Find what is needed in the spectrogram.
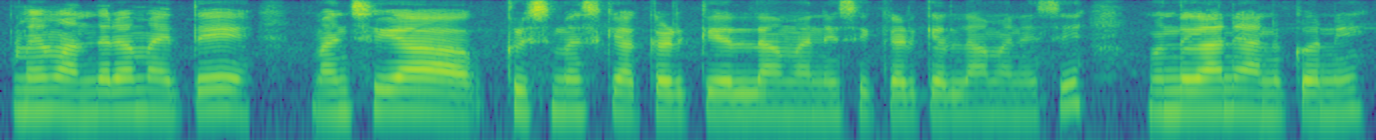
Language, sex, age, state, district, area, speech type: Telugu, female, 18-30, Telangana, Ranga Reddy, urban, spontaneous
